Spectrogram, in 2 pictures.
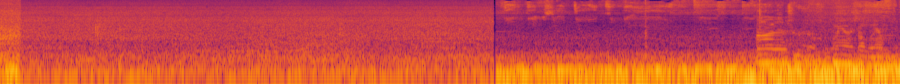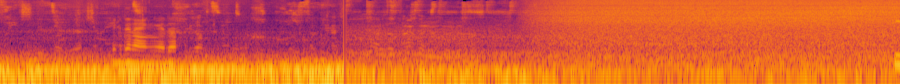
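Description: Low road rumble of a moving car heard from inside the cabin, starting about five seconds in and running for about nine seconds, with a few short voice sounds over it. Before it there is quieter street traffic ambience, and near the end a steady rushing hiss takes over.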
